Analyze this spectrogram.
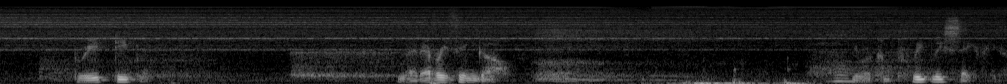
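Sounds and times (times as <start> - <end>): man breathing deeply through mask: 0.0 - 9.6.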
